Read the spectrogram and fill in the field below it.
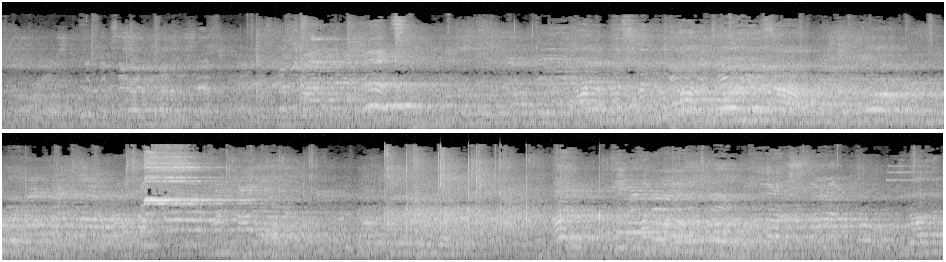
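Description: A crowd of spectators cheers and shouts, echoing in a large hall.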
